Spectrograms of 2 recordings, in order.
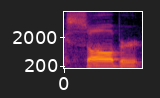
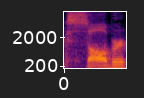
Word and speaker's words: Saubert: Eric Saubert saw 2 targets last week with Kittle healthy.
